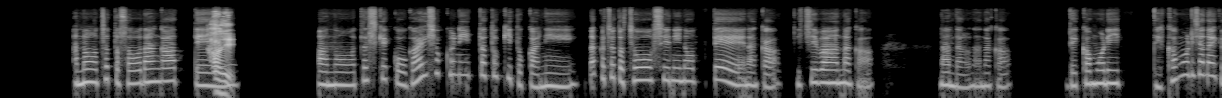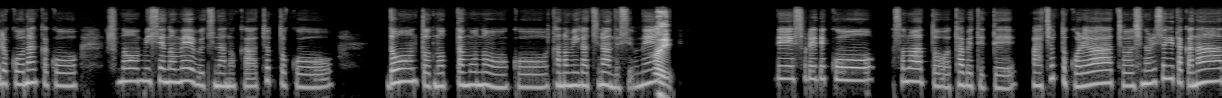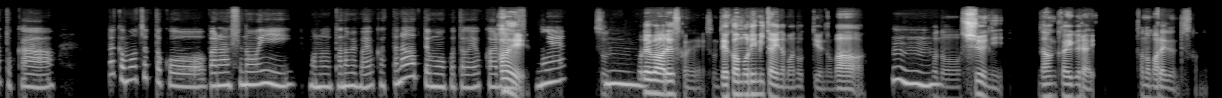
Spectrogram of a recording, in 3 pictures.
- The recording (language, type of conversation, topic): Japanese, advice, 外食のとき、健康に良い選び方はありますか？
- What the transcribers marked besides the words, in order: none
